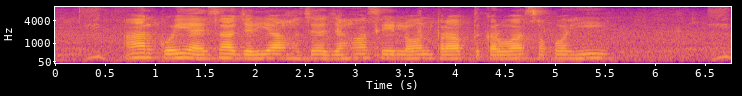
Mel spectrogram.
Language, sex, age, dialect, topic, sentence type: Magahi, female, 36-40, Northeastern/Surjapuri, banking, question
